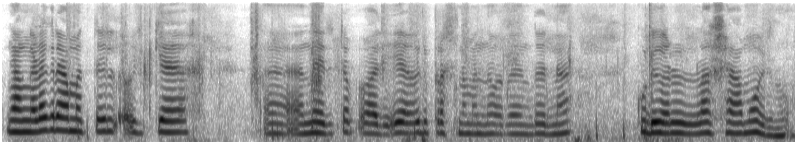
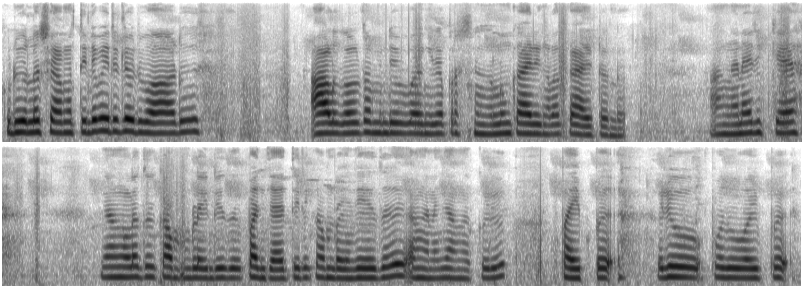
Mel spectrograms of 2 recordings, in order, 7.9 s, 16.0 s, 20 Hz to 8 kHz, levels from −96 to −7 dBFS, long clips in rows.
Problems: constant background noise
